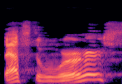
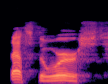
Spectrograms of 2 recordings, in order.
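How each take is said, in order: First: Slow, disbelieving "That's the worst?" drawn out as a question; incredulous echo. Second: Said in the usual way. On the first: Retold or imitated. Comedian mocking the mother's complaint, slow and disbelieving. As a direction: stretch out the worst like you can't believe it. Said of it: "I wish I could do it like he did". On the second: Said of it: "And the mother said".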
